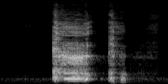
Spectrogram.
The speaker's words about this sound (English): Sorry for coughing. I'm sniffing. I'm probably, my mouth is mad dry.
